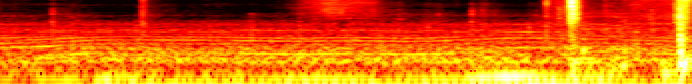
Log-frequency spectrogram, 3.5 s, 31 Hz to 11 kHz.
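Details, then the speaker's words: BMW E36 328i idling with a new power steering pump: a steady mid-pitched whine that wavers slightly, same as with the old pump; louder at normal operating temperature. Owner suspects the engine-bay lines, not confirmed. "I don't know if you can hear it, but the power steering pump is making the same noise like before."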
